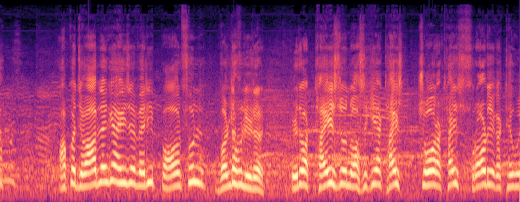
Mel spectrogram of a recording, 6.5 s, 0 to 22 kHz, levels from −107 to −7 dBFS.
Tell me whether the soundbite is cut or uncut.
uncut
